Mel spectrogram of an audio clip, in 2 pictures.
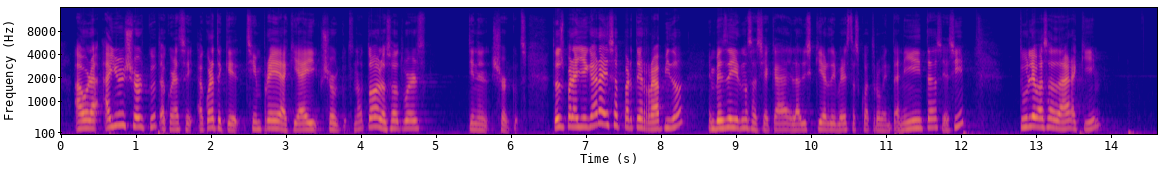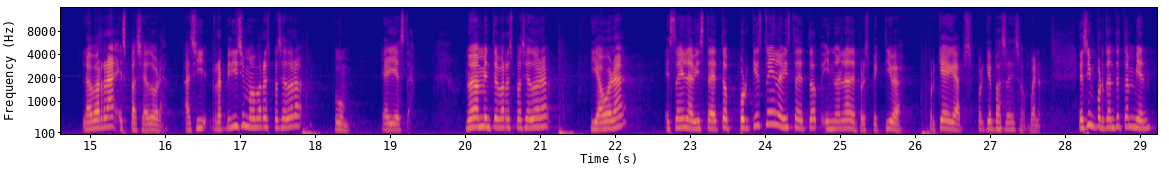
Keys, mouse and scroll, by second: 0.6 click, 1.3 click, 11.1 click, 12.0 click, 13.6 click, 14.2 click, 17.8 space, 18.7 click, 21.2 space, 26.1 space.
